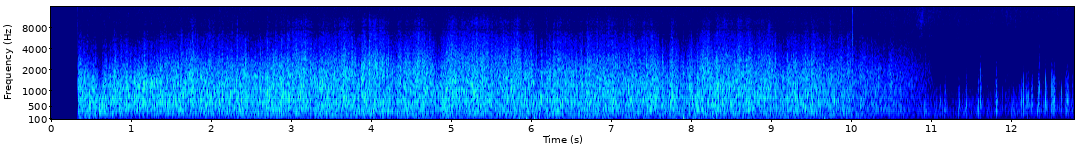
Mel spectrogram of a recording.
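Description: Faint steady wind noise, with a few brief low thumps of wind buffeting the microphone. It fades out near the end, leaving faint irregular rustles.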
